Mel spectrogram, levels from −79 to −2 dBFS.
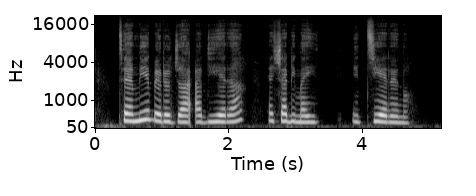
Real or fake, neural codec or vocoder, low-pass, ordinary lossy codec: fake; codec, 44.1 kHz, 1.7 kbps, Pupu-Codec; none; none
